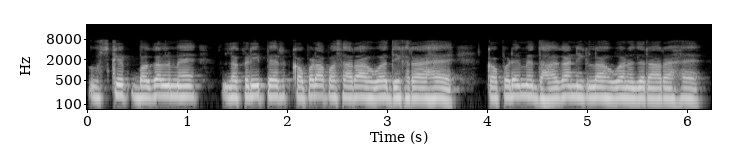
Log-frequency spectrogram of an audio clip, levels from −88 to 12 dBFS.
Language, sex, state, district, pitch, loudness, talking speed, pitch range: Hindi, male, Jharkhand, Garhwa, 160 Hz, -13 LUFS, 190 wpm, 150-170 Hz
